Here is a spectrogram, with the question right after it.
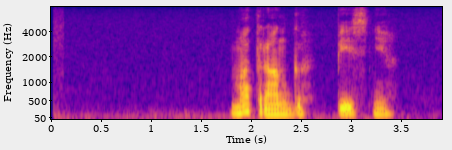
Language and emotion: Russian, neutral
